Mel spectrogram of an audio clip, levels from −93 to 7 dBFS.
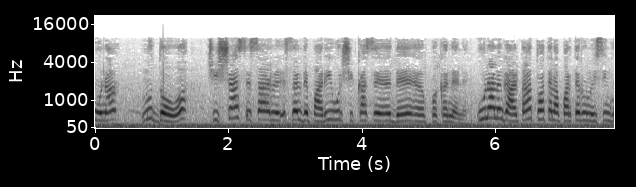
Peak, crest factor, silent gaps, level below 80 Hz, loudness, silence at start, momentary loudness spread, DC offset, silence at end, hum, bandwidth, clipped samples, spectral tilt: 0 dBFS; 16 dB; none; -26 dBFS; -16 LUFS; 0 s; 8 LU; under 0.1%; 0 s; none; 10 kHz; under 0.1%; -5 dB/octave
